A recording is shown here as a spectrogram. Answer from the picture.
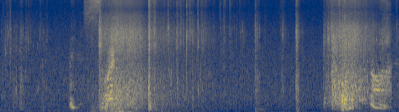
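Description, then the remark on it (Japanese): Two bursts of splashing river water, each a second or so long, break the quiet, as if someone is wading or thrashing nearby, with faint vocal sounds in between. “お前は川に入るな。”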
